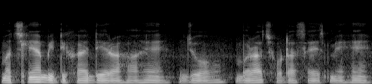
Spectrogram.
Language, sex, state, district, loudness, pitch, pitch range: Hindi, male, Arunachal Pradesh, Longding, -21 LUFS, 90 Hz, 85-95 Hz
